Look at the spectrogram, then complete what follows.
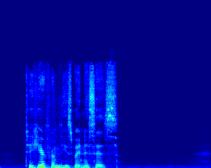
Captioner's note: speaking french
